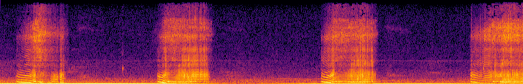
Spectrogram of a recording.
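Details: Loud rattling snoring from a small cat sleeping with eyes half open, about three breaths in six seconds over a steady low hum; ordinary snoring.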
